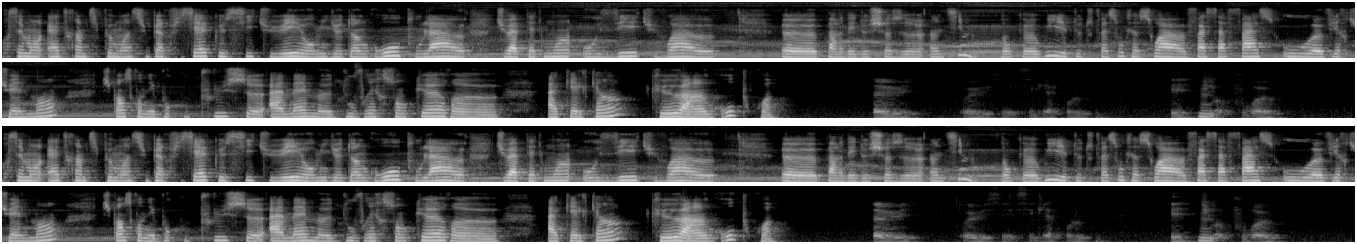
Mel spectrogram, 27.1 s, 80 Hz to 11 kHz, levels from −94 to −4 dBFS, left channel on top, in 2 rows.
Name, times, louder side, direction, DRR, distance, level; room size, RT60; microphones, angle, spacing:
voice 1, 0.0-15.2 15.5-18.5 19.0-19.8 20.0-21.3 25.5-25.6, right 1 dB, 10° right, 11 dB, 0.9 m, -32 dB
sound 1, 3.0-16.3 16.9-17.2 17.4-17.5, left 1 dB, 45° left, 1.3 m, -47 dB
voice 2, 22.2-22.6 23.1-24.4 25.2-26.2, right 1 dB, 80° right, 3 dB, 4.2 m, -52 dB
14.0 x 10.5 x 7.0 m, 0.40 s
head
